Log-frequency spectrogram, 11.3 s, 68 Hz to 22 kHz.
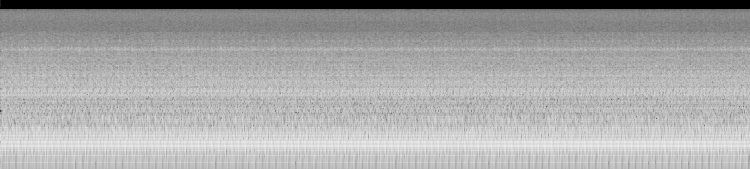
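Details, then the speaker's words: Wanderlodge bus Detroit Diesel 8V92TA after low-boost fix (new injectors, new turbo, good air filter, correct oil): steady even idle about 200 beats a minute, no knocks; idling much quieter and smoother than before. "it's idling a lot quieter too a lot quieter it's definitely smoother"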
